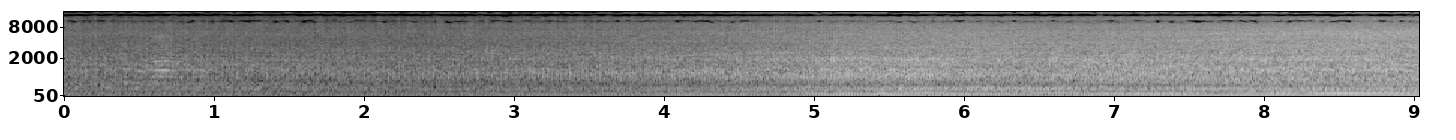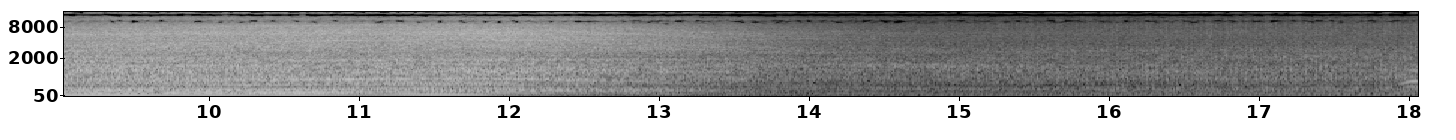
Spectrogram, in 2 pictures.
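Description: Isuzu 6WF1 inline-six diesel engine on a test stand, idling, then revved up about four seconds in and held at high speed for about seven seconds before dropping back to a steady idle.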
